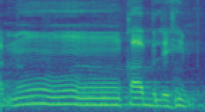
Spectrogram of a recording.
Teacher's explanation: جب نون ساکن کے بعد کوئی حروف استعلاء میں سے ہو تو پھر ہم موٹا اخفا کریں گے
